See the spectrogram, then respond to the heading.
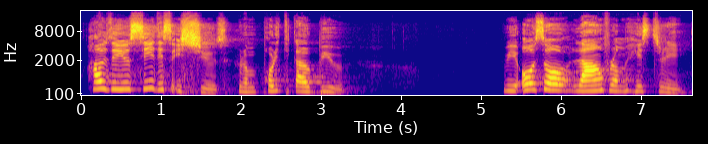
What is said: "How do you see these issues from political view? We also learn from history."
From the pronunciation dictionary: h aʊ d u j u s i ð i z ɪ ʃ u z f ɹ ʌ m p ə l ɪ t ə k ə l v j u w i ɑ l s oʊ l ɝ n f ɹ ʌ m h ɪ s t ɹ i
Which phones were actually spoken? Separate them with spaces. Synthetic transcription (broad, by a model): h aʊ d u j u s i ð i s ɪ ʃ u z f ɹ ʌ m p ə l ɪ t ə k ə l b j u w i ɑ l s oʊ l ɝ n f ɹ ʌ m h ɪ s t ɹ i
